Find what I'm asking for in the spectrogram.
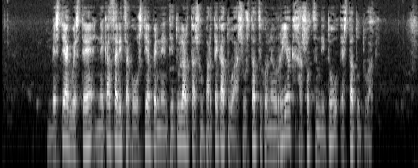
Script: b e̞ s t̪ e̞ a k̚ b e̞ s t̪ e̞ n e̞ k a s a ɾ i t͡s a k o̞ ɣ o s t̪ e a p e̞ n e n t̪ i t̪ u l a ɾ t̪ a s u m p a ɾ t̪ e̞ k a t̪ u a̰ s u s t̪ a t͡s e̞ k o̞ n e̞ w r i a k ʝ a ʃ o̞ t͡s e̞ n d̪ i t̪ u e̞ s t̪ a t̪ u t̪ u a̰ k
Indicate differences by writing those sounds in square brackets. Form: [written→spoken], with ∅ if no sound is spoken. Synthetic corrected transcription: b e̞ s t̪ e̞ a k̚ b e̞ s t̪ e̞ n e̞ k a s a ɾ i t͡s a k o̞ ɣ [o→u] s t̪ [e→i] a p e̞ n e n t̪ i t̪ u l a ɾ t̪ a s u m p a ɾ t̪ e̞ k a t̪ u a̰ s u s t̪ a t͡s e̞ k o̞ n e̞ w r i a k ʝ a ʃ o̞ t͡s e̞ n d̪ i t̪ u e̞ s t̪ a t̪ u t̪ u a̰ k

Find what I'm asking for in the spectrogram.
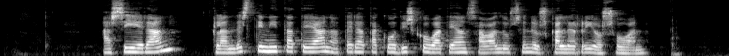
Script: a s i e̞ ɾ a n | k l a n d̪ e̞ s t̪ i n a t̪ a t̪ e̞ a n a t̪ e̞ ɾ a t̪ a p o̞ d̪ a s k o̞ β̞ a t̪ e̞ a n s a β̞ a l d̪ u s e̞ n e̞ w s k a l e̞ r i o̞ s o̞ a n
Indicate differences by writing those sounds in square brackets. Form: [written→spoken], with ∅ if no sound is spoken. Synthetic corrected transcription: a s i e̞ ɾ a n | k l a n d̪ e̞ s t̪ i n [a→i] t̪ a t̪ e̞ a n a t̪ e̞ ɾ a t̪ a [p→k] o̞ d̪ [a→i] s k o̞ β̞ a t̪ e̞ a n s a β̞ a l d̪ u s e̞ n e̞ w s k a l e̞ r i o̞ s o̞ a n

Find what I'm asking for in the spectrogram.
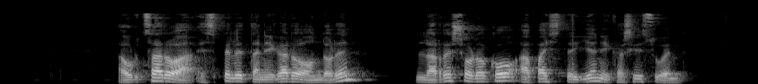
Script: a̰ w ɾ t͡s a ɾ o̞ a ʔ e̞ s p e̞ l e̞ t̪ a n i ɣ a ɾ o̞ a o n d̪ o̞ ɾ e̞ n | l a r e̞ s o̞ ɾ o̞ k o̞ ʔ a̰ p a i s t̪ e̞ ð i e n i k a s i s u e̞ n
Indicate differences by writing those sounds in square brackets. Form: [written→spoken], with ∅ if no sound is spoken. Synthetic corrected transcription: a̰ w ɾ t͡s a ɾ o̞ a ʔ e̞ s p e̞ l e̞ t̪ a n i ɣ a ɾ o̞ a o n d̪ o̞ ɾ e̞ n | l a r e̞ s o̞ ɾ o̞ k o̞ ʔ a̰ p a [i→j] s t̪ e̞ [ð→ɣ] i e n i k a s i s u e̞ n

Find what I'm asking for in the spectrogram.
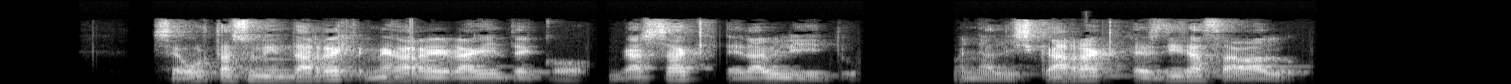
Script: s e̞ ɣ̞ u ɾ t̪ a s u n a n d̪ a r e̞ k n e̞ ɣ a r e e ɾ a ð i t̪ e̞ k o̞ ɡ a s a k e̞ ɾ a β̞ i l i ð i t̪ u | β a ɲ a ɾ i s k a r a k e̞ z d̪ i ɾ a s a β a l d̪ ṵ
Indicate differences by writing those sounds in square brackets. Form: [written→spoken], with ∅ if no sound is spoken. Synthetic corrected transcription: s e̞ ɣ̞ u ɾ t̪ a s u n [a→i] n d̪ a r e̞ k n e̞ ɣ a r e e ɾ a [ð→ɣ] i t̪ e̞ k o̞ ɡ a s a k e̞ ɾ a β̞ i l i ð i t̪ u | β a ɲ a [ɾ→l] i s k a r a k e̞ z d̪ i ɾ a s a β a l d̪ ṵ

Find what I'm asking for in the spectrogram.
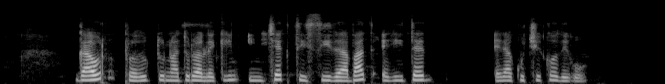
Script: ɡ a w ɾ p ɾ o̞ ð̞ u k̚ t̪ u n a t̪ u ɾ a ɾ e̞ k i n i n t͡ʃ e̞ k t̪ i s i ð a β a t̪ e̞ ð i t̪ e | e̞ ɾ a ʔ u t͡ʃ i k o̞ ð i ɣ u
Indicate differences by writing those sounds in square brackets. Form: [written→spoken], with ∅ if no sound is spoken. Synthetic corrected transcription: ɡ a w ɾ p ɾ o̞ ð̞ u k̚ t̪ u n a t̪ u ɾ a [ɾ→l] e̞ k i n i n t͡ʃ e̞ k t̪ i s i ð a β a t̪ e̞ [ð→ɣ] i t̪ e | e̞ ɾ a [ʔ→k] u t͡ʃ i k o̞ ð i ɣ u

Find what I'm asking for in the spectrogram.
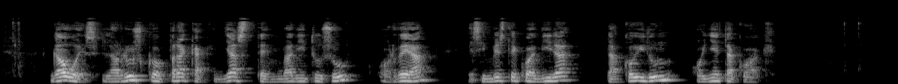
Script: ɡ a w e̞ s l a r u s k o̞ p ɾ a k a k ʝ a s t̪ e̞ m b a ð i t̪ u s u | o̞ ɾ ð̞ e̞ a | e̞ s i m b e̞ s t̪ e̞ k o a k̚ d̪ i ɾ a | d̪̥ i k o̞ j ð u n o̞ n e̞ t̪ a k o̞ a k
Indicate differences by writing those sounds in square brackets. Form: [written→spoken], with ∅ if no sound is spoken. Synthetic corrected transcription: ɡ a w e̞ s l a r u s k o̞ p ɾ a k a k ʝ a s t̪ e̞ m b a ð i t̪ u s u | o̞ ɾ ð̞ e̞ a | e̞ s i m b e̞ s t̪ e̞ k o a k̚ d̪ i ɾ a | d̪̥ [i→a] k o̞ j ð u n o̞ [n→ɲ] e̞ t̪ a k o̞ a k

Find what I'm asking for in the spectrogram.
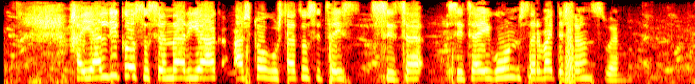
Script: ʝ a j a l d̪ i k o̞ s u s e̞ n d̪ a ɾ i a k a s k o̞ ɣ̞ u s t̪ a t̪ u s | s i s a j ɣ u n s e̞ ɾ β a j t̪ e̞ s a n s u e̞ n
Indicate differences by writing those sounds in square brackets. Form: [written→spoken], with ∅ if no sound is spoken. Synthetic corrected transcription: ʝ a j a l d̪ i k o̞ s u s e̞ n d̪ a ɾ i a k a s k o̞ ɣ̞ u s t̪ a t̪ u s | s i [s→t͡s] a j ɣ u n s e̞ ɾ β a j t̪ e̞ s a n s u e̞ n

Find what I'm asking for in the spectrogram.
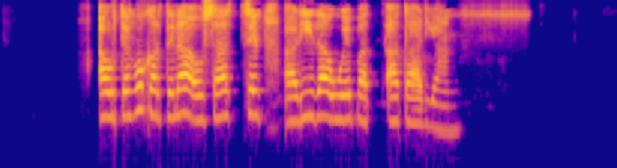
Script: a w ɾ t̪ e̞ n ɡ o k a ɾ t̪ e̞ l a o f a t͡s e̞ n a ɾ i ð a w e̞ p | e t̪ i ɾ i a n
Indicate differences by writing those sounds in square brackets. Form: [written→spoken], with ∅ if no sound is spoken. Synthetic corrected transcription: a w ɾ t̪ e̞ [n→ŋ] ɡ o k a ɾ t̪ e̞ l a o [f→s] a t͡s e̞ n a ɾ i ð a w e̞ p | [e→a] t̪ [i→a] ɾ i a n

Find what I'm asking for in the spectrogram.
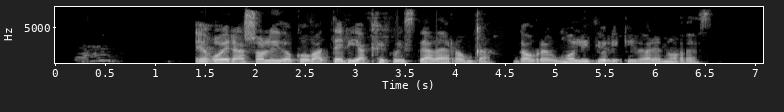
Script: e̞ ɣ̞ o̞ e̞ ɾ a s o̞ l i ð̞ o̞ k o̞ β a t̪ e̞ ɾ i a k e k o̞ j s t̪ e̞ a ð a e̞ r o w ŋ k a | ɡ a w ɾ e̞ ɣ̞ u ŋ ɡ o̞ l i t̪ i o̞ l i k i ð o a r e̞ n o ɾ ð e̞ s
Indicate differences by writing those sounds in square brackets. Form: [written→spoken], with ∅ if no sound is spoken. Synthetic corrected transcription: e̞ ɣ̞ o̞ e̞ ɾ a s o̞ l i ð̞ o̞ k o̞ β a t̪ e̞ ɾ i a k e k o̞ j s t̪ e̞ a ð a e̞ r o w ŋ k a | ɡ a w [ɾ→r] e̞ ɣ̞ u ŋ ɡ o̞ l i t̪ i o̞ l i k i ð o a [r→ɾ] e̞ n o ɾ ð e̞ s

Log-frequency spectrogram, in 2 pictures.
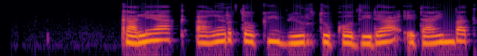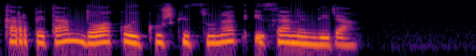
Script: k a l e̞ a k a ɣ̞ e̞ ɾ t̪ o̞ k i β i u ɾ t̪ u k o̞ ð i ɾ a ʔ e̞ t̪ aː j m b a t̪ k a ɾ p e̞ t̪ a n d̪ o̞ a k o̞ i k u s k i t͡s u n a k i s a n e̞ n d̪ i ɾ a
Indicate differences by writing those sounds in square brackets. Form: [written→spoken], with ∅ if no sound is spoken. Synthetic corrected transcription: k a l e̞ a k a ɣ̞ e̞ ɾ t̪ o̞ k i β i u ɾ t̪ u k o̞ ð i ɾ a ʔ e̞ t̪ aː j m b a t̪ k a ɾ p e̞ t̪ a n d̪ o̞ a k o̞ i k u s k i t͡s u n a k i s a n e̞ n d̪ i ɾ a

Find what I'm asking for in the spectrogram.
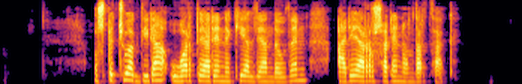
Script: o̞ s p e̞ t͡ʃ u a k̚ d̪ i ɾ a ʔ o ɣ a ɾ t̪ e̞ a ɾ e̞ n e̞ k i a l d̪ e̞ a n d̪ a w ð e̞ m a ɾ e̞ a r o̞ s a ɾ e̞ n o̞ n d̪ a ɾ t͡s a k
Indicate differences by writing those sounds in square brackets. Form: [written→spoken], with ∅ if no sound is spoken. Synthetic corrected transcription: o̞ s p e̞ t͡ʃ u a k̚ d̪ i ɾ a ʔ [o→u] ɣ a ɾ t̪ e̞ a ɾ e̞ n e̞ k i a l d̪ e̞ a n d̪ a w ð e̞ [m→n] a ɾ e̞ a r o̞ s a ɾ e̞ n o̞ n d̪ a ɾ t͡s a k

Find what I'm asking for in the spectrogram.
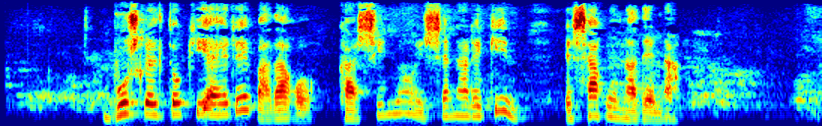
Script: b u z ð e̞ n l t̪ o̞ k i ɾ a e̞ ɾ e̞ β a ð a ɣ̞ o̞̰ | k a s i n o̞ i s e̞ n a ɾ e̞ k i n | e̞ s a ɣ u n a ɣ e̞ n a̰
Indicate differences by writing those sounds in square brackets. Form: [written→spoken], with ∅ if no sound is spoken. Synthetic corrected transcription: b u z [ð→ɣ] e̞ [n→∅] l t̪ o̞ k i [ɾ→∅] a e̞ ɾ e̞ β a ð a ɣ̞ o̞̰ | k a s i n o̞ i s e̞ n a ɾ e̞ k i n | e̞ s a ɣ u n a [ɣ→ð] e̞ n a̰

